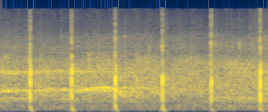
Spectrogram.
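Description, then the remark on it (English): Audience applause for a new student: a steady wash of clapping with a handful of sharp, evenly spaced claps standing out in a regular beat, moderately loud, with no talking over it. “Let's give him an applause, will you?”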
